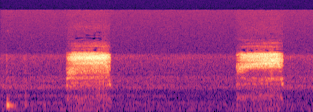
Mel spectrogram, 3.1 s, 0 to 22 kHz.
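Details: Porch owl at 1:53 AM on May 5, 2013; a faint low knock, then two harsh, noisy hiss-screeches lasting about half a second each, one and a half seconds apart.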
